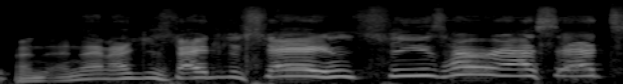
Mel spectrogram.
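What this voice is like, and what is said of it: Ferengi character voice. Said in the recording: “Really good at this and at the voice ... your best impression ... Ferengi”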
